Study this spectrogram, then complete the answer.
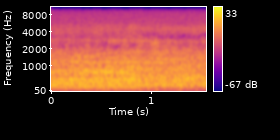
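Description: Passenger jet in flight during a test with wing-tip equipment fitted, heard as a steady, loud broadband roar of the aircraft with no break.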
